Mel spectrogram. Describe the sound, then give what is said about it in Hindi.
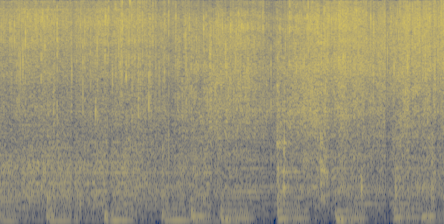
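Steady sizzling from a hot pan as a splash of water hits ginger and garlic paste frying in oil with onions while cooking mutton, with a rhythmic scraping of stirring repeating underneath throughout; no one speaks. “अब थोड़ा सा अदरक और लहसुन का पेस्ट इसका थोड़ा पानी डाल देते हैं”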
